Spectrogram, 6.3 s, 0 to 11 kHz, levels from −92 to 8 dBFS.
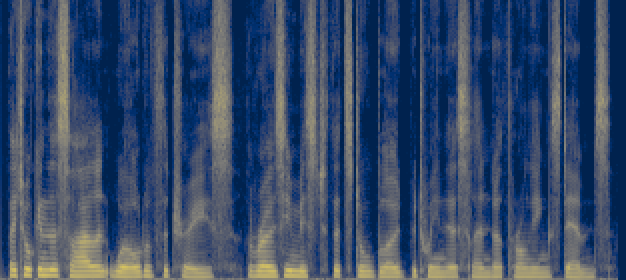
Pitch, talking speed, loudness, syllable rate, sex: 185 Hz, 190 wpm, -18 LUFS, 4.5 syllables/s, female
